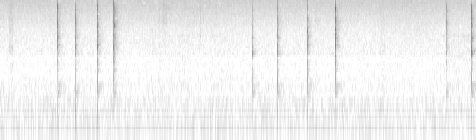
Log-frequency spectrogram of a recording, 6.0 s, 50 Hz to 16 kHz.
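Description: Long nails tap and click on a hollow, green Pringles composite cardboard tube, held at an angle and then upright. Ten short, sharp, bright clicks sound in two loose clusters, each with a faint hollow tone around 350 Hz. Each click dies away almost instantly over a steady low background rumble.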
